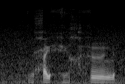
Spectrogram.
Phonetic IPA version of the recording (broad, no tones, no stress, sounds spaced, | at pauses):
h ṳ ħ e h e̤ χ h ə̃ l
